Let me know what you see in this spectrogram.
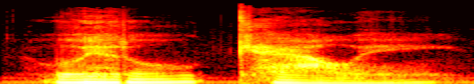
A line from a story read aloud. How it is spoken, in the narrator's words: he whispered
